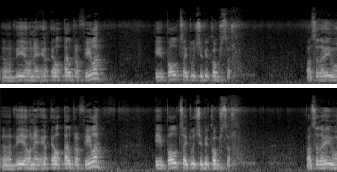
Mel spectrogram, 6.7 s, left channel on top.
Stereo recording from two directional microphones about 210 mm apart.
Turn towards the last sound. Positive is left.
turn(degrees=-20)  # may be behind; listen again after turning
